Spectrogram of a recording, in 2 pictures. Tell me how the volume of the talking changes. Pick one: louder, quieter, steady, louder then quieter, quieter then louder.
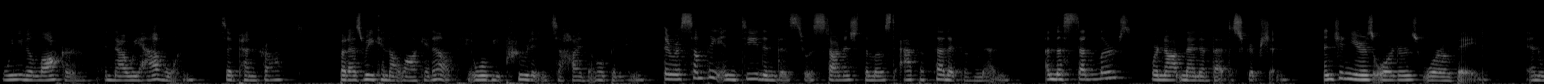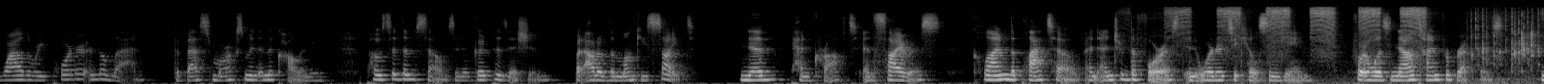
louder.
